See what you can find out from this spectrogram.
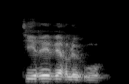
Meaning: to uplift someone, to give someone a boost
- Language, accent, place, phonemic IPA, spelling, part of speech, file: French, France, Lyon, /ti.ʁe vɛʁ lə o/, tirer vers le haut, verb, LL-Q150 (fra)-tirer vers le haut.wav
